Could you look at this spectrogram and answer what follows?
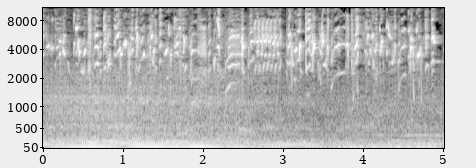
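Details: Himalayan Gulsar from Parachinar singing at full power, a rapid string of high chirps and trills over a loud, steady low rumble.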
